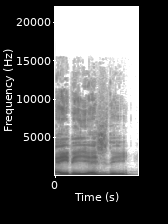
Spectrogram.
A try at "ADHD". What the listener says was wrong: There's no space between ADHD. Why'd you put a pause?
